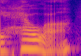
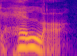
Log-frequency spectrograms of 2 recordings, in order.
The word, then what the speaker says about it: Hella: And also in Estonian you wouldn't you wouldn't really say Hella like in English. It's supposed to be pronounced like Hella.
